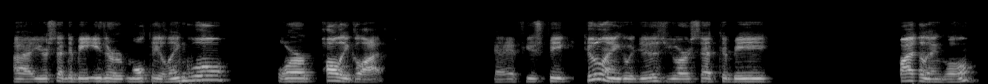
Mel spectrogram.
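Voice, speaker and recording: The voice has a bright, sharp tone and an American accent. It shows ordinary pitch variation and long, frequent pauses. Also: man, fairly high pitch for a man. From United States. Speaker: former German instructor. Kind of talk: presentation. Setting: video call. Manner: halting.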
